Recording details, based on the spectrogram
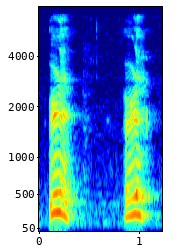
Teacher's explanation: Så skal jeg si noen ord om tjukk L. Tjukk L, det er en retrofleks lyd med tungeslag, altså en såkalt flapp, der man sier sånn l, l.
